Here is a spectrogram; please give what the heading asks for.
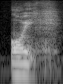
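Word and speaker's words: Oich: lock is fed by the river and I hope it pronounces right which is spelled o i c h which in turn is fed by the lock oink now the Northern end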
